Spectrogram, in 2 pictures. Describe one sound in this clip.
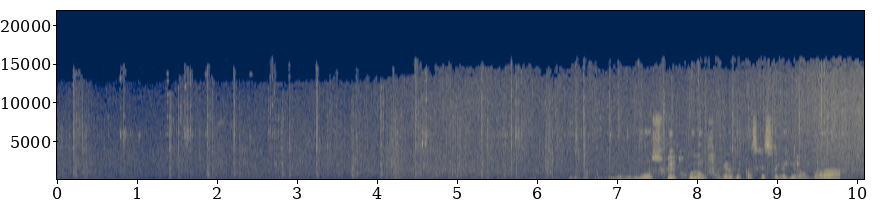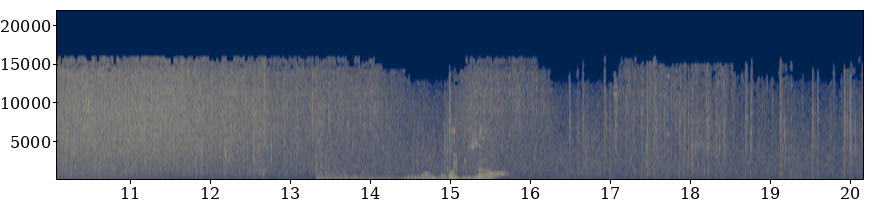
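Footsteps crunch over scattered debris.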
